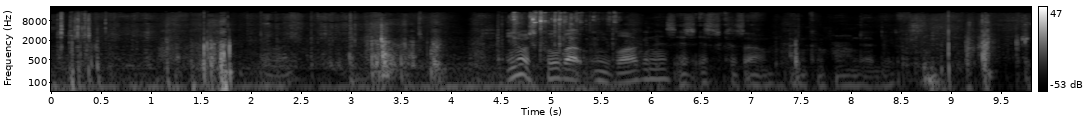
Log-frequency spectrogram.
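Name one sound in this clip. A man talks and sings animatedly close by.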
